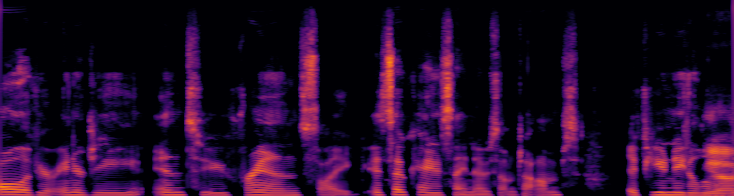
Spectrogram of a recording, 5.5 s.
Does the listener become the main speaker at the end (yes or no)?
yes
